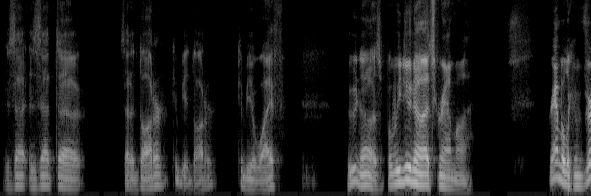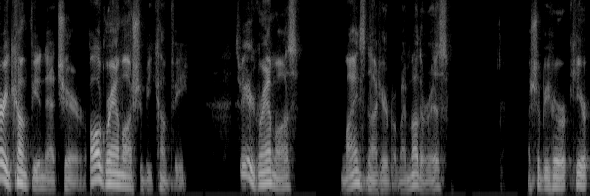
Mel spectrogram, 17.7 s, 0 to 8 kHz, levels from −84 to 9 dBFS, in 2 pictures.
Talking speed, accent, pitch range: 180 wpm, American, 95-125 Hz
